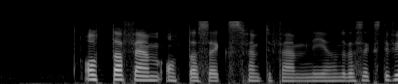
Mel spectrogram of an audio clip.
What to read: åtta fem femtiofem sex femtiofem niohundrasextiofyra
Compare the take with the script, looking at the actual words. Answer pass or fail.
fail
